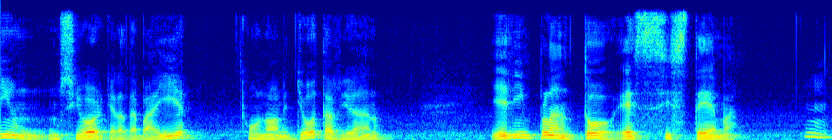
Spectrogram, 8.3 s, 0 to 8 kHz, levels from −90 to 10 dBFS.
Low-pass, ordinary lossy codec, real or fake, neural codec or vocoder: 7.2 kHz; none; real; none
